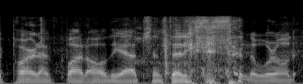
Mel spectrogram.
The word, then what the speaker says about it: absinthe: How do you say that? Absinthe? – Yeah, it's absinthe.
